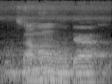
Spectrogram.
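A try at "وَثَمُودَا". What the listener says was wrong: Enggak, dibaca apa tadi Samuda? Bila wasol, da-nya dibaca pendek. Bila waqaf, Dibaca sukun.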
